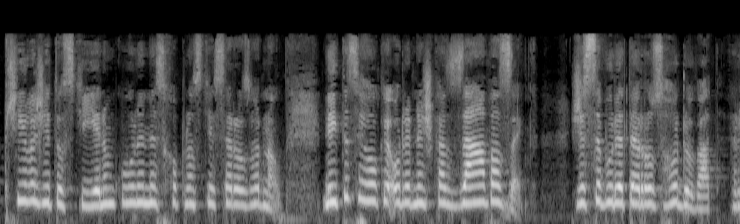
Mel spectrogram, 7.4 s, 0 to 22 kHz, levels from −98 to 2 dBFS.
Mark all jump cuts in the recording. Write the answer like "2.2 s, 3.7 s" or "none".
none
